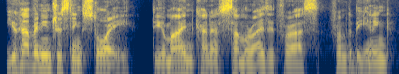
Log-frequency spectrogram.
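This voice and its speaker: A man's voice: medium pitch, big pitch swings, quick pace. A man hosting a podcast, asking his guest brief, curious questions. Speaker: podcast host. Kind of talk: interviewing.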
